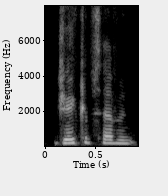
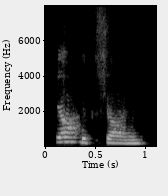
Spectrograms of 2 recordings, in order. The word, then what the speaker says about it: Jakobshavn: And you have to pronounce it correctly for me. Jacobshavn Glacier. Yep. Jakobshavn.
